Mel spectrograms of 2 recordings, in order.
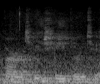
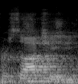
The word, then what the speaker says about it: Versace: thing well I've said that about all the baruchi how do you say the whatever purses I don't know Versace thank you the Versace purses I don't know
